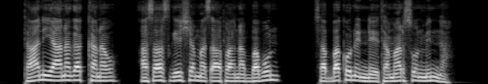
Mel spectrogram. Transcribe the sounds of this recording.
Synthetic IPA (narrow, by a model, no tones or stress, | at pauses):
t̪aːnɪjaːnɐɡɐkːɐnɐw | ɐsaːsɡe̞ːʃːɐmɐt͡sʼaːfaːnɐbːɐbɔn | sɐbːɐkɔnɪnːɛt̪ɐmaːɾsɔnmɪnːɐ̰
